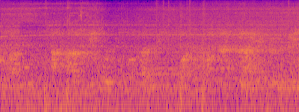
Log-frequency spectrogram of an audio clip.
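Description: A train rolling slowly past, its wheels knocking over a rail joint: two pairs of low thumps, each pair about half a second apart, over a steady rumble.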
